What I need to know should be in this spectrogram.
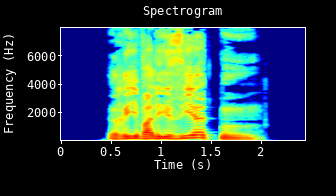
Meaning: inflection of rivalisieren: 1. first/third-person plural preterite 2. first/third-person plural subjunctive II
- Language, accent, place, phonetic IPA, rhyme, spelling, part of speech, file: German, Germany, Berlin, [ʁivaliˈziːɐ̯tn̩], -iːɐ̯tn̩, rivalisierten, verb, De-rivalisierten.ogg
